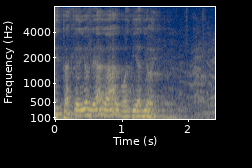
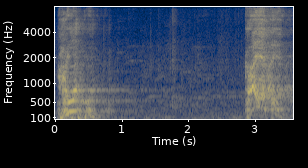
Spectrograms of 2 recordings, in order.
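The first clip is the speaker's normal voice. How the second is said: lightly acted hushing command, pitched up; crowd silencing someone; 11 semitones higher, slower than usual. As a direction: mildly voice a crowd telling him to shut up. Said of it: "la gente lo callaba".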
